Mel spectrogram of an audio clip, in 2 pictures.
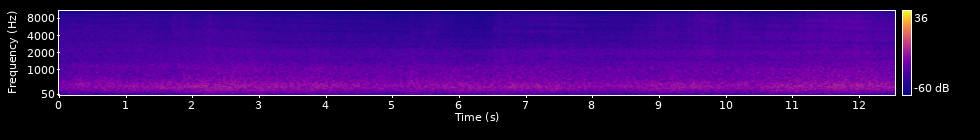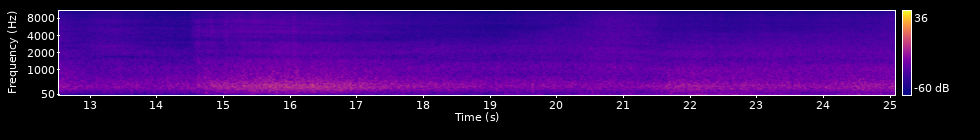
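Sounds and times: ocean surf breaking: 0:15.1 - 0:25.0.

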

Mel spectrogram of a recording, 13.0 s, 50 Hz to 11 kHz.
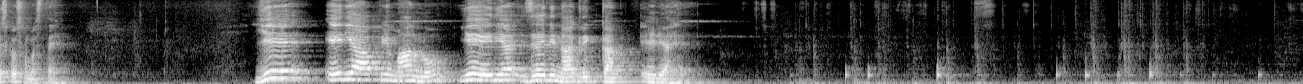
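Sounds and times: marker pen on whiteboard: 0:06.9 - 0:13.0.

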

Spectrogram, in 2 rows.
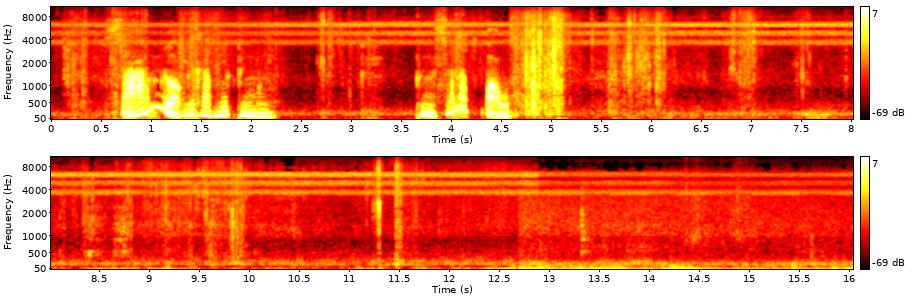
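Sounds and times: night insects trilling: 0:00.0 - 0:16.0
dry leaves crackling and rustling: 0:04.4 - 0:07.6, 0:08.8 - 0:10.2.

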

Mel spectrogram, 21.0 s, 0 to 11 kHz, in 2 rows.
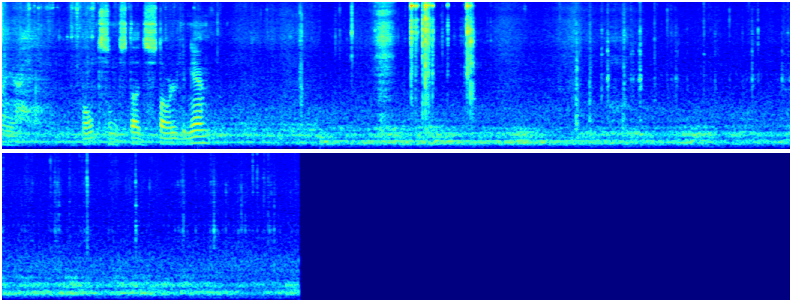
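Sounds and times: steady low hum: 0:00.0 - 0:14.5.

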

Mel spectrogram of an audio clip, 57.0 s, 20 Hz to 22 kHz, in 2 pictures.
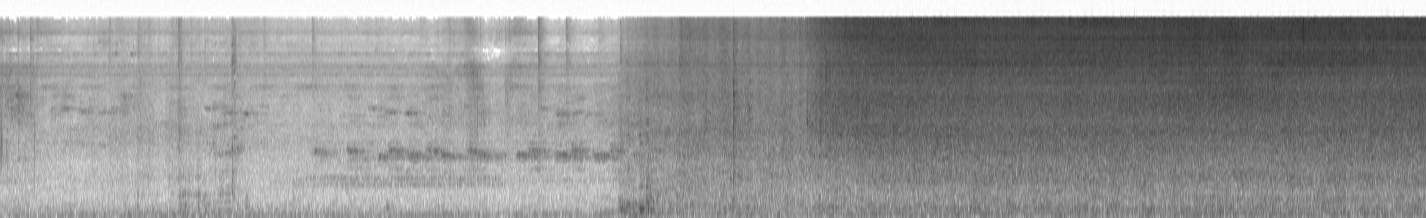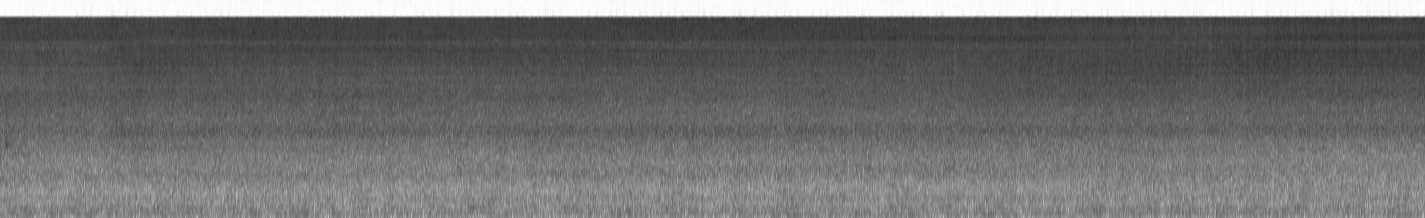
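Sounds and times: water pouring into pool: 0:13.1 - 0:57.0.

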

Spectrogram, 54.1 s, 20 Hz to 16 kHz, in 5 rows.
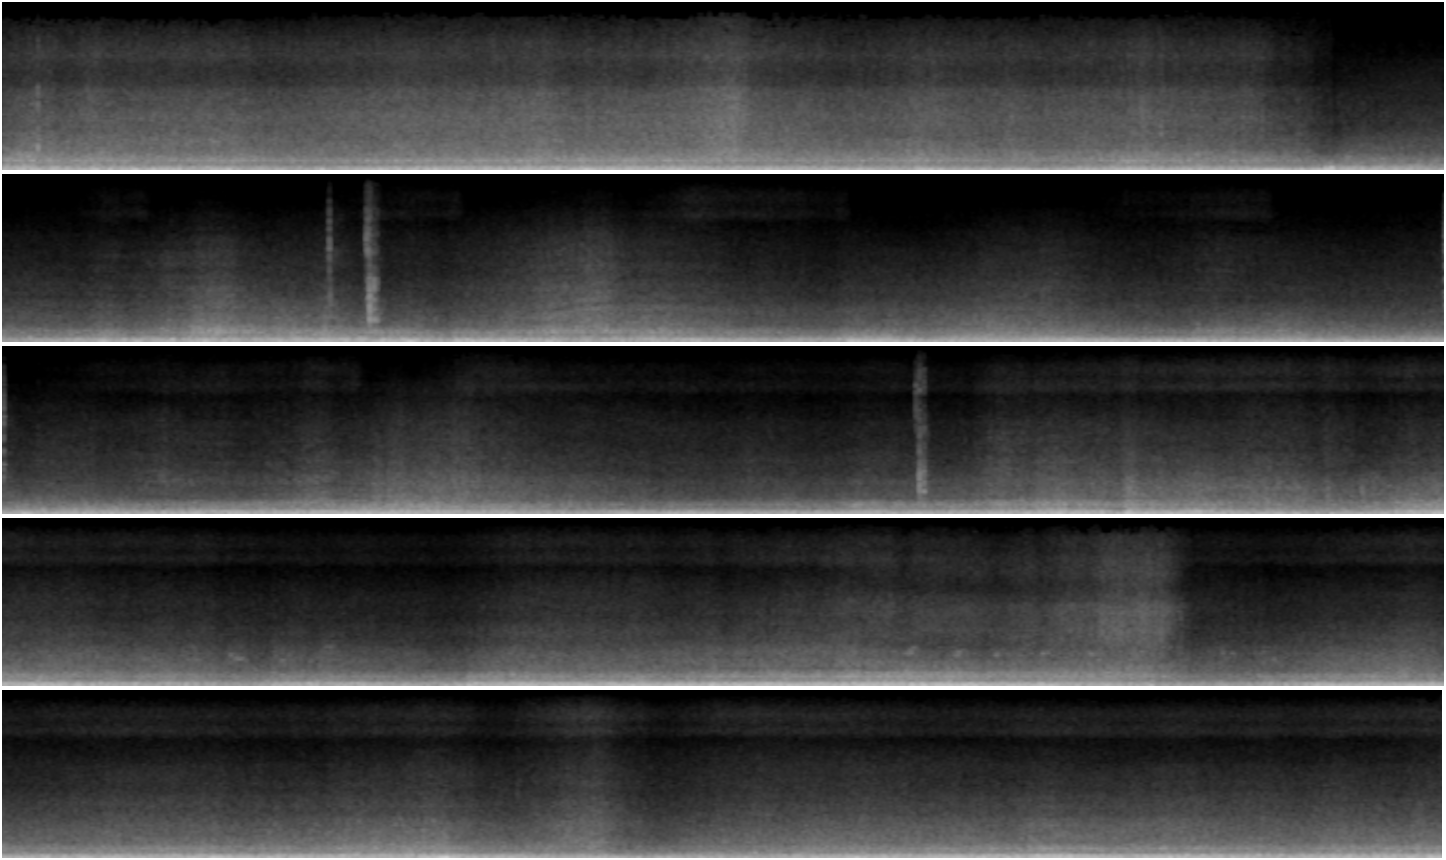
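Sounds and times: waves breaking on rocks: 0:00.0 - 0:18.9
wind buffeting microphone: 0:00.0 - 0:54.0.

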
